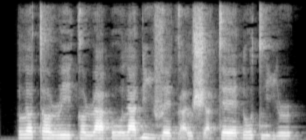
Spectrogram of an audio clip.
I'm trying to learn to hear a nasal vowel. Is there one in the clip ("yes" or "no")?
no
